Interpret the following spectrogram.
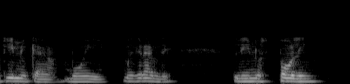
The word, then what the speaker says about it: Linus Pauling: que muy muy grande linus pauling lines polling en realidad es como se pronuncia y el desarrollo por primera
